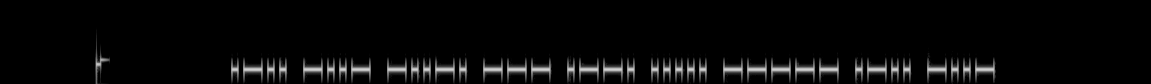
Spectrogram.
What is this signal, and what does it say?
Morse code, heard as a keyed tone, about 20 wpm, 700 Hz. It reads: LX/OP50LX
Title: Difficult Call Signs 20wpm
